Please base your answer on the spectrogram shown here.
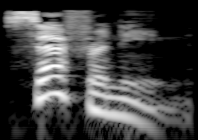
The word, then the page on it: safranine: British English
